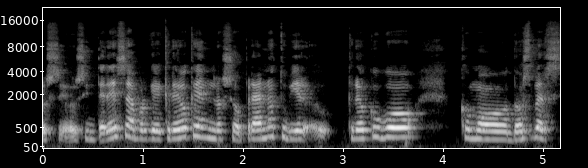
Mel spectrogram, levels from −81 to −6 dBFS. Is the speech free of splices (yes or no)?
yes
